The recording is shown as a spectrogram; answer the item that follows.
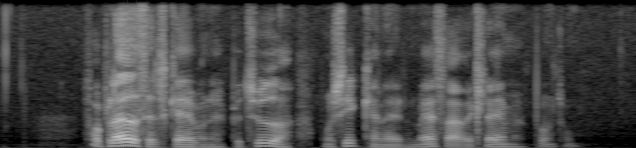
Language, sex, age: Danish, male, 22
